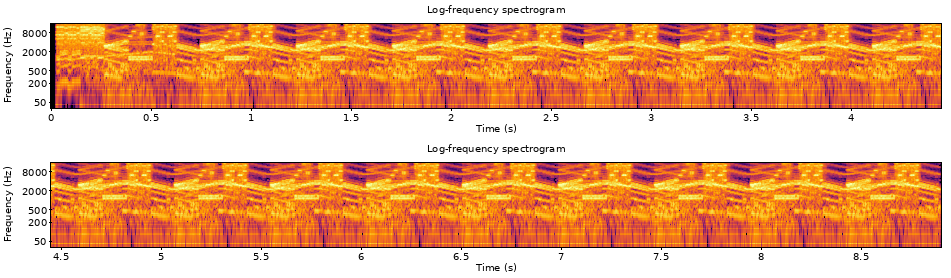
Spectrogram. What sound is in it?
raw epdf
Raw data of a DOS executable file. The result is this strange and curious sound with varied bleeps in a semi-loop.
